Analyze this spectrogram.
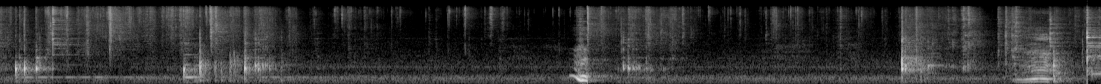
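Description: Garlic cloves being pulled apart by hand and dropped into a stainless-steel mixing bowl, making scattered light knocks and clinks on the metal. There is a louder knock about six seconds in, and more bowl handling near the end.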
